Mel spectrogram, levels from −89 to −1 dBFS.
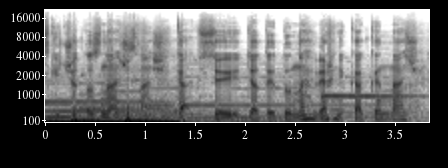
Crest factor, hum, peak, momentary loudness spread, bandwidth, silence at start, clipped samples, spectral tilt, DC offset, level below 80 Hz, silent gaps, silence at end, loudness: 10 dB; none; 0 dBFS; 10 LU; 12.5 kHz; 0 s; under 0.1%; -5 dB/octave; under 0.1%; -10 dBFS; none; 0.1 s; -15 LUFS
